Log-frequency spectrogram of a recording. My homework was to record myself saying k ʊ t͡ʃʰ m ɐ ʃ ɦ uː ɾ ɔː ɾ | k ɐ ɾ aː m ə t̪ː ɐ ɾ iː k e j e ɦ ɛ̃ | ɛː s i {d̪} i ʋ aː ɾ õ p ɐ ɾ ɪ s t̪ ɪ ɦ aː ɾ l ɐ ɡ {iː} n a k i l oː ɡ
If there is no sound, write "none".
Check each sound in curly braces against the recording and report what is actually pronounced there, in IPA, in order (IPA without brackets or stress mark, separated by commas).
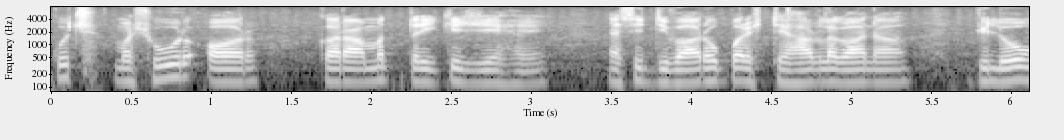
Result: d̪, aː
